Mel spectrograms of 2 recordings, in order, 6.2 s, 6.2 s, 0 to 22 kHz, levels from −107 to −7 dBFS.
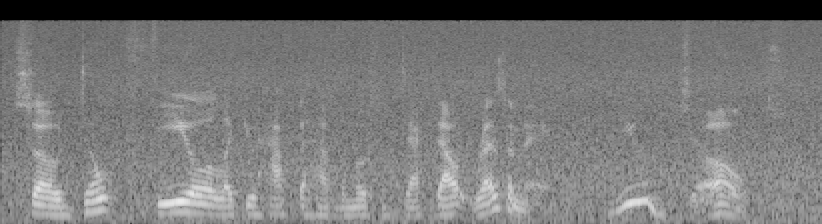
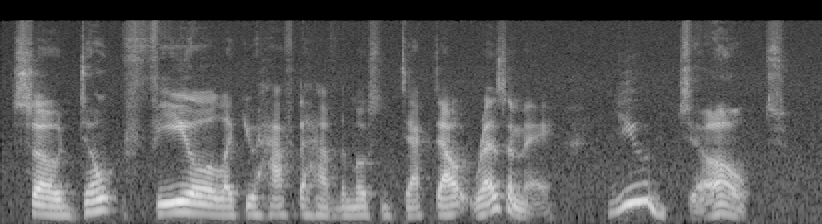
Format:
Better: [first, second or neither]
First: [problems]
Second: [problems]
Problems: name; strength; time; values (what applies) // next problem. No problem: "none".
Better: second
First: hiss; loud; throughout; 6 dB below the speech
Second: hiss; faint; throughout; 25 dB below the speech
